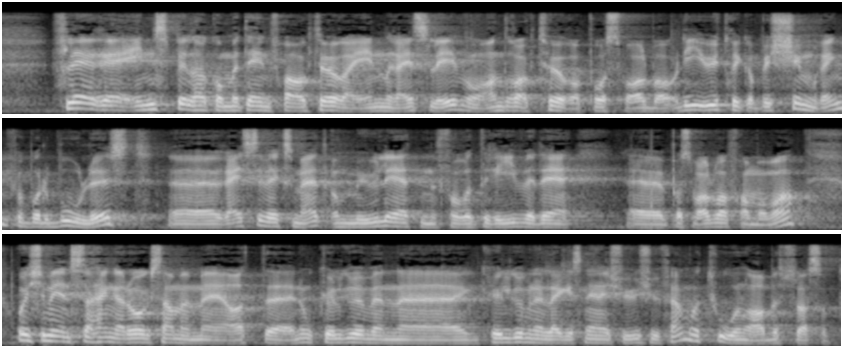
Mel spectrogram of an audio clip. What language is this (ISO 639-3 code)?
nor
